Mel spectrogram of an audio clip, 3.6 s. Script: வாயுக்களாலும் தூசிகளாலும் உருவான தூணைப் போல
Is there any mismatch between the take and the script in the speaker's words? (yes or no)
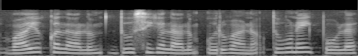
no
